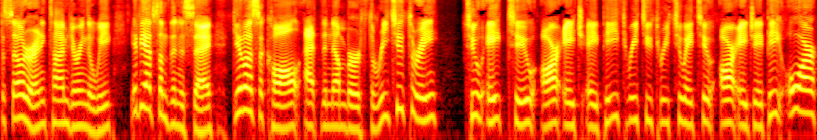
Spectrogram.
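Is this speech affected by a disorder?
No.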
